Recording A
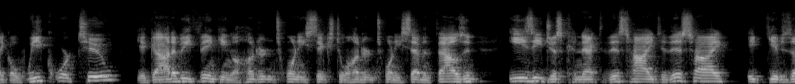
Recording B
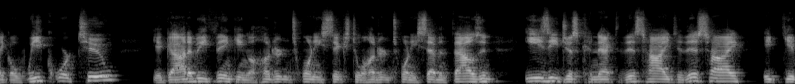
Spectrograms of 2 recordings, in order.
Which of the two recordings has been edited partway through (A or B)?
A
